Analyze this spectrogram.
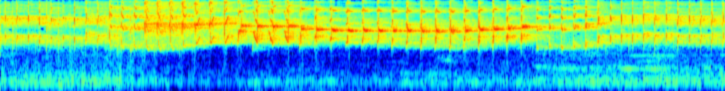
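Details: Lovebird in the long 'ngekek panjang' style, meant as a lure to get other lovebirds singing: a continuous, rapid, high-pitched chattering trill lasting over five seconds, with beats repeated several times a second and slightly rising then falling.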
